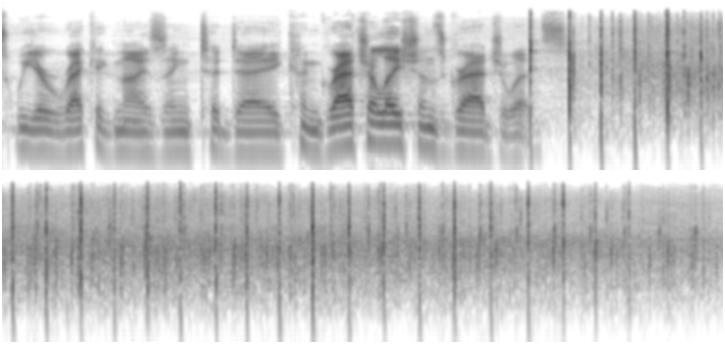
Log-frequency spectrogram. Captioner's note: applause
